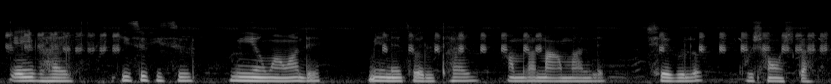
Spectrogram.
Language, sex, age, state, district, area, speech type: Bengali, female, 45-60, West Bengal, Birbhum, urban, spontaneous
